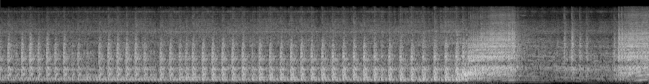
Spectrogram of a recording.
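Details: Abandoned small engine, choke on, after regapping the plug for weak spark: quick even firing beats settle into a steady run, then revs up cleanly; running healthy.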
